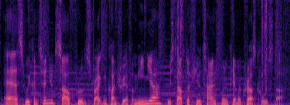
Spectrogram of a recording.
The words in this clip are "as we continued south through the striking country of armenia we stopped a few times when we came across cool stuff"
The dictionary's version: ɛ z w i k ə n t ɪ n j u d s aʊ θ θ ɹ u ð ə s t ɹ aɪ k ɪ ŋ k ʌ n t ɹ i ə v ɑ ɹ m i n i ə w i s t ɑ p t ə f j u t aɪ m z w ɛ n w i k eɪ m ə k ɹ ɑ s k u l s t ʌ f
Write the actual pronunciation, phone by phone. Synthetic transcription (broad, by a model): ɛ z w i k ə n t ɪ n j u d s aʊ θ f ɹ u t s t ɹ aɪ k ɪ ŋ k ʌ n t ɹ i ə v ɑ m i n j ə w i s t ɑ p t ə f j u t aɪ m z w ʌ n w i k eɪ m ə k ɹ ɑ s k u l s t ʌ f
